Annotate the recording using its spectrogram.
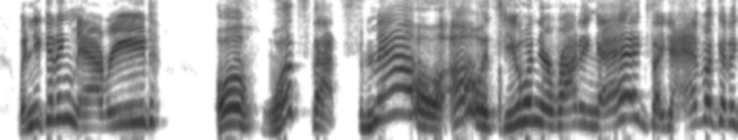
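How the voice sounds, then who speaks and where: A female-sounding voice does a put-on character voice at an extremely high pitch. The pace is fairly slow. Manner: pushy, disagreeable, nagging.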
